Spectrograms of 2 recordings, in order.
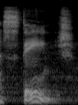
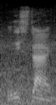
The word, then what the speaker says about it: Stange: So also, before we get started in that ballpark configuration screen, so it's pronounced stang, stang, like as in hang or bang. Lee Stang.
